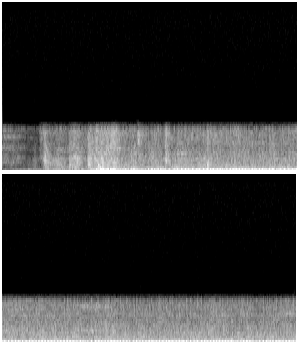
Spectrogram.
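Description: Car engine running at idle, a loud, steady low rumble heard inside the cabin. It comes in about a second in, after a few clicks.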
